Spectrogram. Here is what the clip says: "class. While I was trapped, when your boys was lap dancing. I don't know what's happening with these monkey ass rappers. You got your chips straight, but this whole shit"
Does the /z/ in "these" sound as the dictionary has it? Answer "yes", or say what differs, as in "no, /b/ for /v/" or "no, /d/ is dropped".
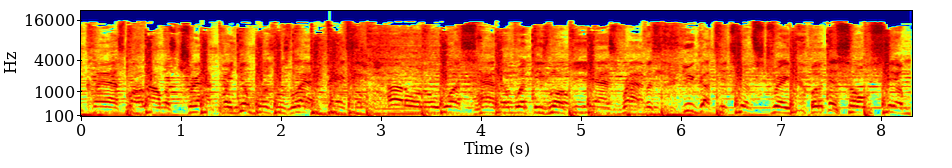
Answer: yes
